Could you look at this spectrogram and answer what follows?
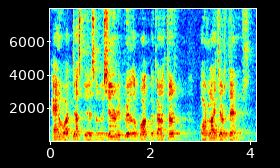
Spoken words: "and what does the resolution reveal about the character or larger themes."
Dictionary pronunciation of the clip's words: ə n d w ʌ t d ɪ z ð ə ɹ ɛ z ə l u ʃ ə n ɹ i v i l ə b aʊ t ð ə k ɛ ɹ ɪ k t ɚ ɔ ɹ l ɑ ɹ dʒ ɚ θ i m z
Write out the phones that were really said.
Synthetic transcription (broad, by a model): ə n w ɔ t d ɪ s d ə ɹ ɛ s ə l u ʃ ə n ɹ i p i l ə b aʊ t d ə k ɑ ɹ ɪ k t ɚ ɔ ɹ l ɑ ɹ dʒ ɚ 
